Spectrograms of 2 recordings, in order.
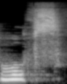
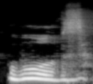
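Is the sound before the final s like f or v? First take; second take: f; v. First: An f sound comes before the final s. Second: A v sound comes before the final s. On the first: The speaker calls it wrong. "not wolves" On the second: The speaker calls it right. "change letter F into V"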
